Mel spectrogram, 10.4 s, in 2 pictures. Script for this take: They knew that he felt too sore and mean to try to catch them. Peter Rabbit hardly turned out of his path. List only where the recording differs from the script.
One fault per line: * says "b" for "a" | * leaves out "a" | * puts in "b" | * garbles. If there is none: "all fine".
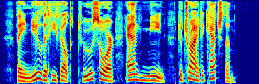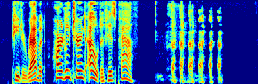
all fine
